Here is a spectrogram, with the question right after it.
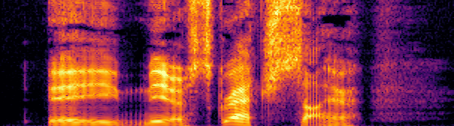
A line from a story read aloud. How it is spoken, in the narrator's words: stammered Charny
